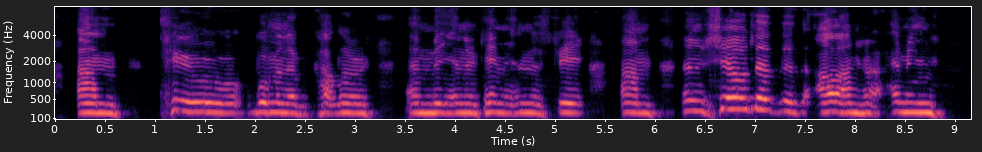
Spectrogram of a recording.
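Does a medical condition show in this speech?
Yes: cerebral palsy.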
